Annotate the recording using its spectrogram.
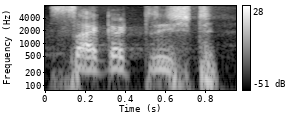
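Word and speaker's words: psychiatrist: अगला रूल क्या कह रहा है? कि एन एस टी से पहले पी हो तो पी हमेशा क्या रहता है? साइलेंट इसको पढ़ेंगे सूडो क्योंकि यहां पर एस है और एस से पहले पी है तो पी क्या हो जाएगा साइलेंट हो जाएगा क्योंकि यहां पर एस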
